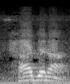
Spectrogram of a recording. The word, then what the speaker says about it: 사제: 그러면 아까 말한 선불의 법이 사제나 또는 12년이나 또는 육바람이나 이와 같이 법이 있다고 말씀드렸는데, 그런 가운데도 이 사제법문, 신실할 채자인데 아까 말씀하셨다만 사제라고 이것은 음편상 그렇게 발음합니다.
